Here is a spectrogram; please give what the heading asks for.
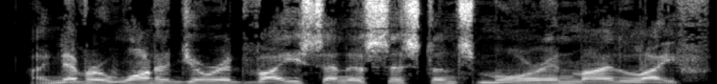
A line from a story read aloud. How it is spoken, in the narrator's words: pleaded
